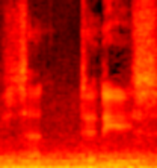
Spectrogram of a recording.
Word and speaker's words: Saint Denis: biggest city they have, Saint Denis or Saint Denis, if you want to say it correctly, because it's supposed to be like the French Quarter in Louisiana.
